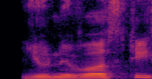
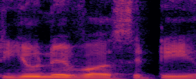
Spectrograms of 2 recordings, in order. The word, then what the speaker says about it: university: The reason for that is that when we write university, we write it with a U. But if we spell it like we speak it, we can make it start with a Y also. So we can write it university or Y double O university like it's written over here.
